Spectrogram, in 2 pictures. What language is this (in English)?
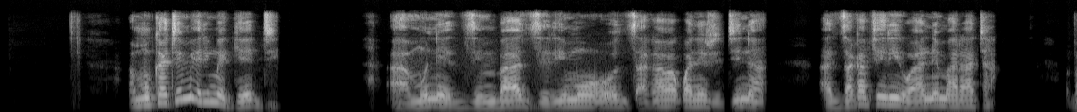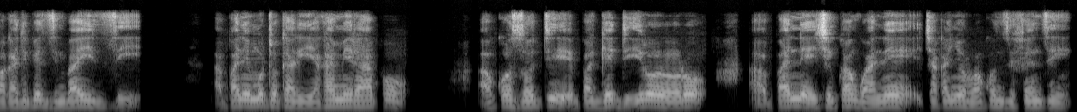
Shona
